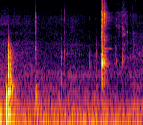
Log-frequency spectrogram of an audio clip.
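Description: Small handling noises of paintball marker parts as a bolt is pulled out, with one sharp click about one and a half seconds in and a few faint ticks around it.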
